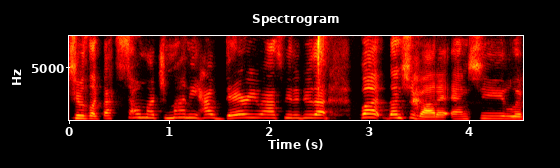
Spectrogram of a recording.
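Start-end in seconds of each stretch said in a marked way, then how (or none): 0.3-2.6 acted, indignant, angry scolding mother voice, pitched up. Retelling mom's reaction to a request for a TV channel, imitating mom being mad. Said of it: "my mom was so mad at me".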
